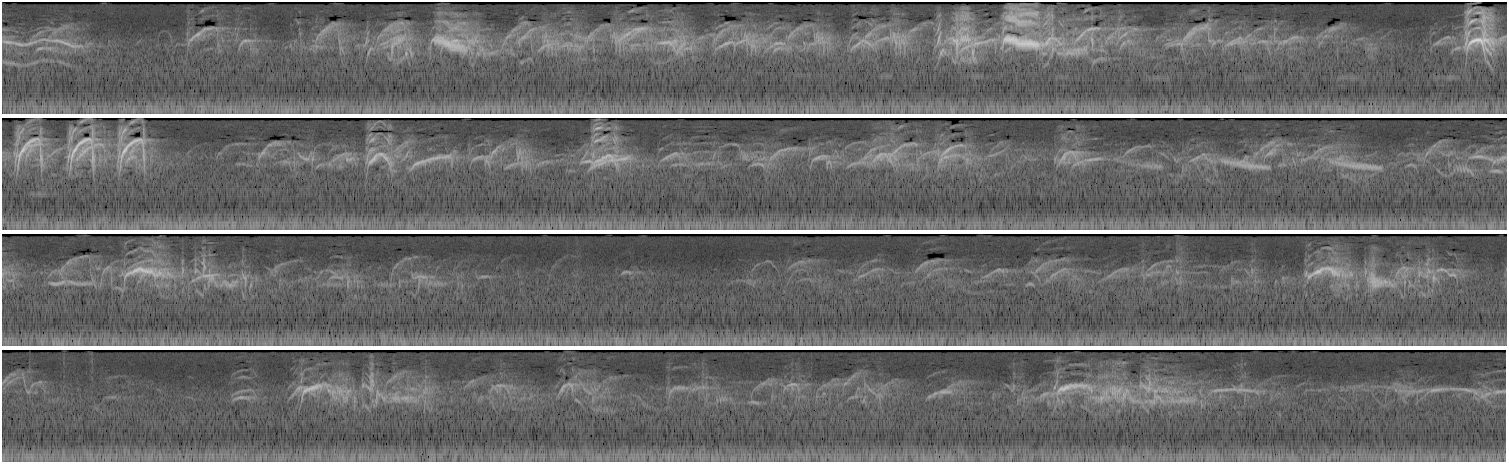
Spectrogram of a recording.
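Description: Several small wild birds chirping and twittering on and off. The loudest calls come about five seconds in and again around seven to eight seconds in. Beneath them runs a steady low background noise.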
